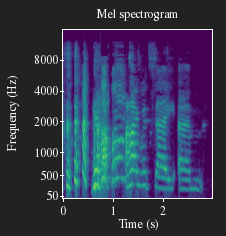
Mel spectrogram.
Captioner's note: laughs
